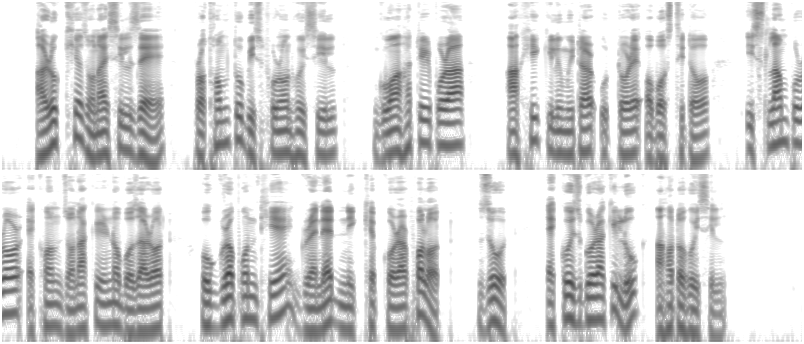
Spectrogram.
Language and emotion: Assamese, neutral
